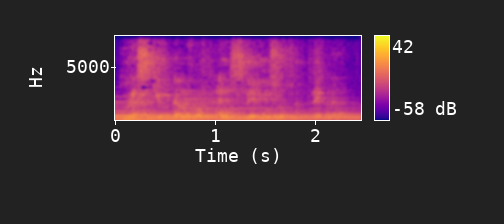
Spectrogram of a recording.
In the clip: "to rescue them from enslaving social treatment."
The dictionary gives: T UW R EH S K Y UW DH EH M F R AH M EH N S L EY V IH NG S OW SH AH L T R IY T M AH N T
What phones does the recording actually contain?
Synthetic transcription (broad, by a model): T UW R EH S K Y UW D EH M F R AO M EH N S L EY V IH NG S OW S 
